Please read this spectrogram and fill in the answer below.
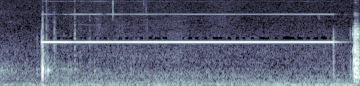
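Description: A click, then a steady high-pitched electronic beep lasting about three seconds; a defibrillator switching on during training.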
